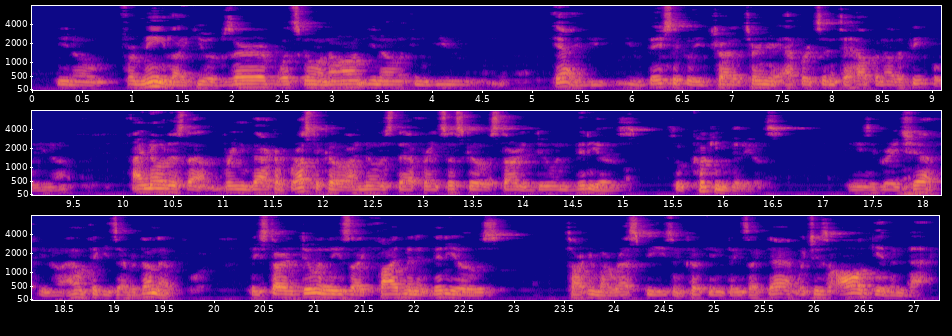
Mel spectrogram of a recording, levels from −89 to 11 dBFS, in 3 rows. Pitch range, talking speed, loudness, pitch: 100-115 Hz, 180 wpm, -26 LUFS, 110 Hz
